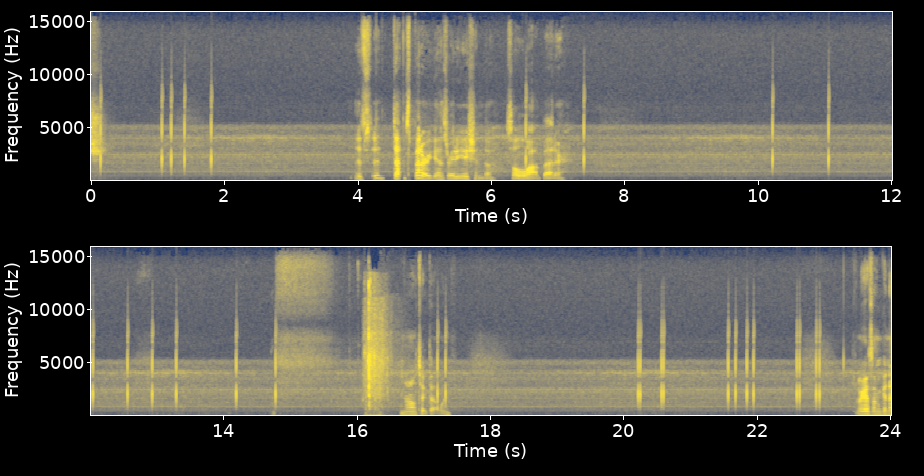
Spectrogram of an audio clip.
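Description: Short soft clicks tick now and then as a menu is scrolled.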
